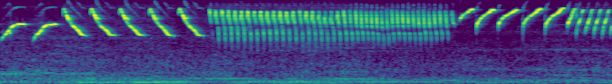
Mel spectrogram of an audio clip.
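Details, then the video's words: Belgian canary singing a training song: a run of clear falling whistled notes, then a fast rattling trill for two seconds, then more sweeping whistles. "Russian Canary Flute Singing"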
